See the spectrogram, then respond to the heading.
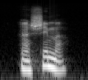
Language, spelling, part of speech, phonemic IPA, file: French, schéma, noun, /ʃe.ma/, Fr-schéma.ogg
- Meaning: 1. schema 2. model, pattern, scheme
